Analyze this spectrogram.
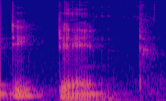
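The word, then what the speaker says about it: taint: टी ए आई एन टी टेंट। इन सब में ए आई सबके बीच में है और उसका उच्चारण हो रहा है ए। लंबा वाला ए ना कि ऐ।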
